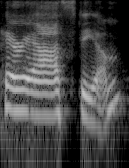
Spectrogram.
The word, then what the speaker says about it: periosteum: continuous with peristem of the joined bones that's periosteum eryastium yes i didn't write down that pronunciation that's okay it is formed by an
